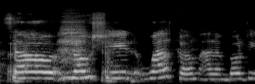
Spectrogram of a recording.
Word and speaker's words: Roisin: And in case you can't pronounce her name, it's Roisin Bennet, all the way from Ireland.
